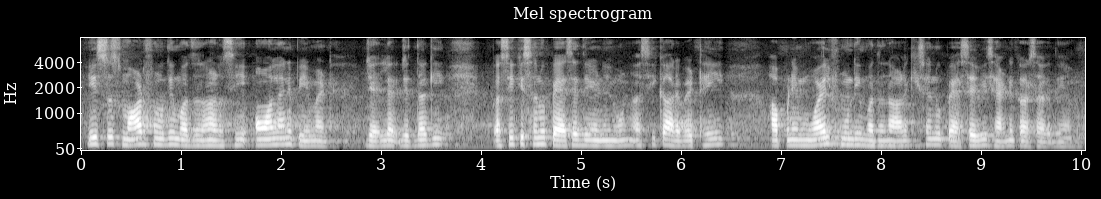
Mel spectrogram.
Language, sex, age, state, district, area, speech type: Punjabi, male, 18-30, Punjab, Kapurthala, rural, spontaneous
